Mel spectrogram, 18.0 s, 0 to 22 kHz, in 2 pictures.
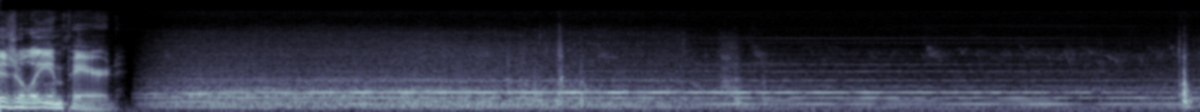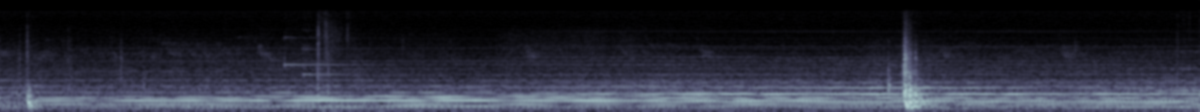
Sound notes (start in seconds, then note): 1.9 car approaching; 3.9 engine stops; 5.9 birds chirping; 9.9 light music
